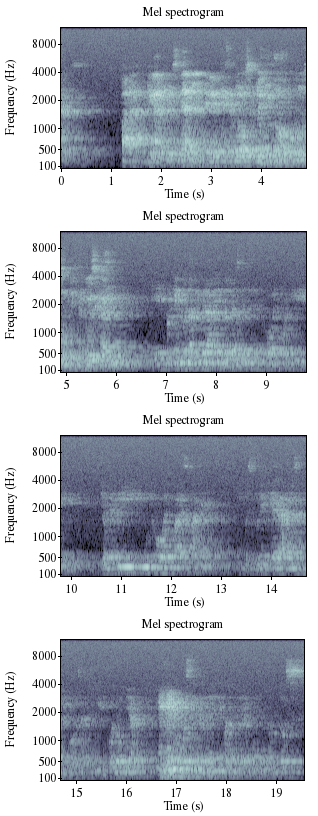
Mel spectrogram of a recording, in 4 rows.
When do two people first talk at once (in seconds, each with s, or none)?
3.5 s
